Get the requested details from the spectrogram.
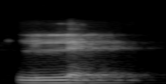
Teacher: Con este no deberíamos tener ningún problema porque es el mismo que tenemos en español, es el mismo que tenemos en inglés, etc. Aproximante lateral quiere decir que el aire va a salir por los lados de la lengua. Alveolar quiere decir que la punta de la lengua se va a pegar a los alvéolos y va a haber vibración de cuerdas vocales, ¿no? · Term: alveolar aproximante lateral sonoro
